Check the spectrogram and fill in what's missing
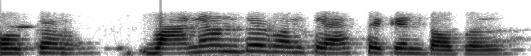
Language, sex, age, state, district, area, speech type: Telugu, female, 18-30, Telangana, Mahbubnagar, urban, conversation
